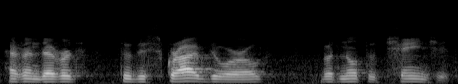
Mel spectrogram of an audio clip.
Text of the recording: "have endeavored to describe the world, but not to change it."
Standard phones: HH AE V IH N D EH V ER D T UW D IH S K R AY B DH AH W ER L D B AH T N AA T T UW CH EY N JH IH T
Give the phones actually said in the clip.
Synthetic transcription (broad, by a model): HH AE V IH N D EH V ER D T UW D IH S K R AY B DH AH W ER L D B AH T N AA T T UW CH EY N JH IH T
